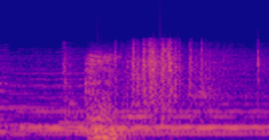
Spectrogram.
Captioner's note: clears throat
